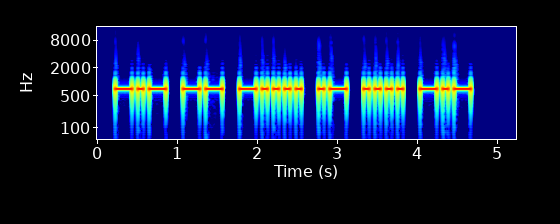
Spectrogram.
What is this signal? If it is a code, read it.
Morse code, heard as a keyed tone, about 17 wpm, 700 Hz. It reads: KM6AHK
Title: USA Call Signs - 6 Characters - Repeated 3x - 17wpm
